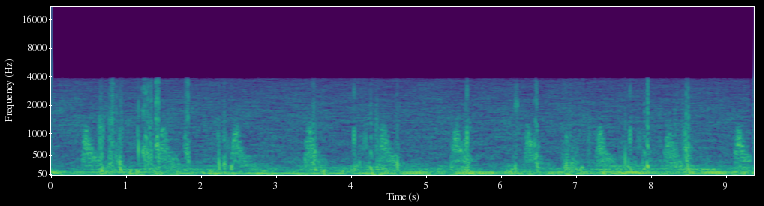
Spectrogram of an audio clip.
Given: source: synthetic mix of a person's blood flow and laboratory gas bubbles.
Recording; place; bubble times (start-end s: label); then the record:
Doppler ultrasound of blood flow; subclavian vein
0.62-1.05 s: bubbles
1.12-1.48 s: bubbles
1.78-1.88 s: bubbles
2.20-2.45 s: bubbles
3.46-3.63 s: bubbles
4.00-4.32 s: bubbles
4.58-4.66 s: bubbles
5.31-5.38 s: bubbles
5.49-5.65 s: bubbles
6.16-6.27 s: bubbles
6.42-6.52 s: bubbles
6.79-7.11 s: bubbles
7.56-8.00 s: bubbles
8.42-8.55 s: bubbles
From the record:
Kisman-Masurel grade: 232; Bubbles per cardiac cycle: several, 3 to 8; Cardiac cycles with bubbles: 50 to 99%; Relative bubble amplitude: moderate (0.250 to 0.450); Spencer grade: 3 (all of the cardiac periods contain showers or single bubble signals, but not dominating or overriding the cardiac motion signals); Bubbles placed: anywhere in the cardiac cycle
